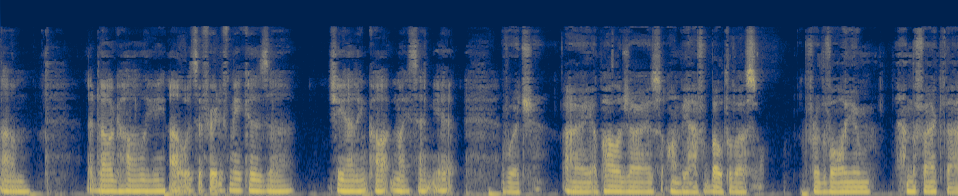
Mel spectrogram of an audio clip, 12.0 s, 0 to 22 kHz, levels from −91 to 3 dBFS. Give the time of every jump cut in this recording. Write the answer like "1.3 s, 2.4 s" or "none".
2.1 s, 6.3 s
